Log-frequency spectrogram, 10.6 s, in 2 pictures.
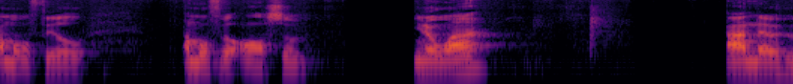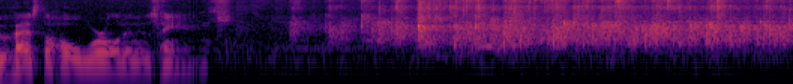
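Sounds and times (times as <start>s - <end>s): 
speech: 0.0s - 2.2s, 2.8s - 3.4s, 4.8s - 6.9s
audience clapping: 7.2s - 10.5s.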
